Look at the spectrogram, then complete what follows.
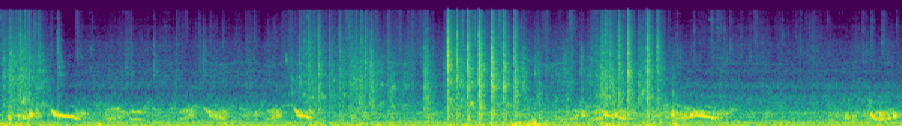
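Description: Domestic pigeons cooing, several rolling low coos in a row, with bursts of wing flapping in the middle.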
